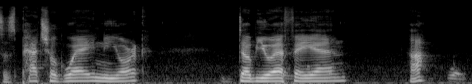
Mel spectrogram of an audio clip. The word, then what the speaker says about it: Patchogue: Worked for Sports Channel America, WALKAM, and I can't even pronounce this, Patchogue, New York, WFAN. Huh? Wait, spell it for me. Patch, like a patch, and then Ogue, OGUE, Patchogue, Paninis, I'm not sure, pierogies.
